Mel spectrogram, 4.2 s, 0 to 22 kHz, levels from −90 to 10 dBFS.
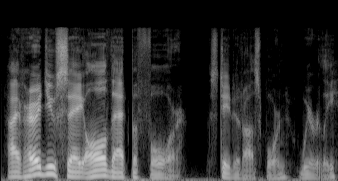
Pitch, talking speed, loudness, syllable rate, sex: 100 Hz, 140 wpm, -18 LUFS, 4.9 syllables/s, male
